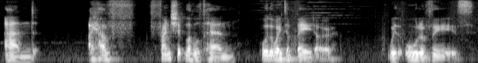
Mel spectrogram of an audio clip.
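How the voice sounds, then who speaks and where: A man's voice: on the low side, slow pace. A man chatting casually as he streams a game, rambling and often interrupting himself, with some noise on the recording. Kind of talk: casual gaming stream chat.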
